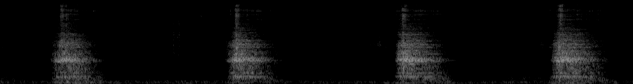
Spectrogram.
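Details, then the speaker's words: 2009 GMC 1500 2WD front hub turned by hand during a brake job: dry scraping swish about every 1.5 seconds, while the other side is silent. Worn front wheel hub bearing, just starting to get noisy. "You hear it? Making that scraping noise? Listen to this side. Nothing. Okay. So that means, well, we have a bad bearing."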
